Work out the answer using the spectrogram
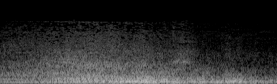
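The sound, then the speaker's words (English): A big truck passes on the road with a deep, broad engine and tire rumble that builds toward the middle and eases slightly at the end, steady and without voices. “One hell of a big truck.”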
